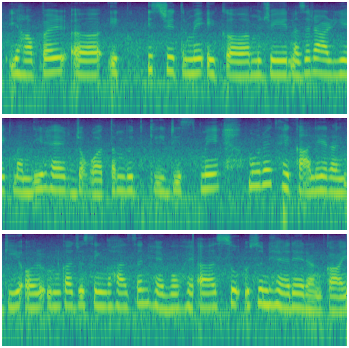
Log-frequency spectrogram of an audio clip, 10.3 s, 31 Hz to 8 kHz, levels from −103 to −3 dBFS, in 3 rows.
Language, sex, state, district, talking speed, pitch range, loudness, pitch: Hindi, female, Uttar Pradesh, Ghazipur, 220 wpm, 210-240 Hz, -19 LUFS, 220 Hz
